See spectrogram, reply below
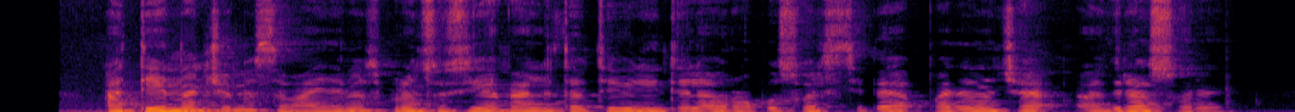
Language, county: Lithuanian, Kaunas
